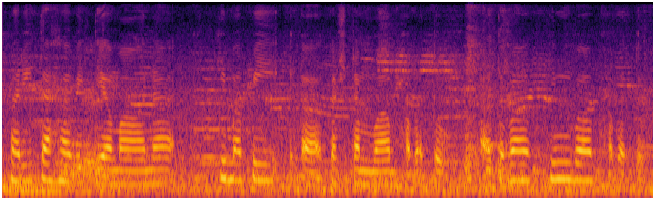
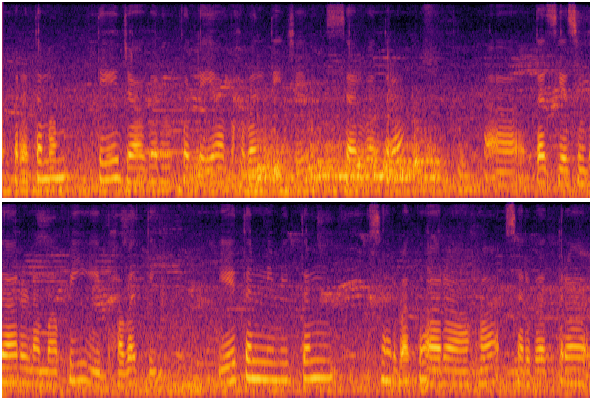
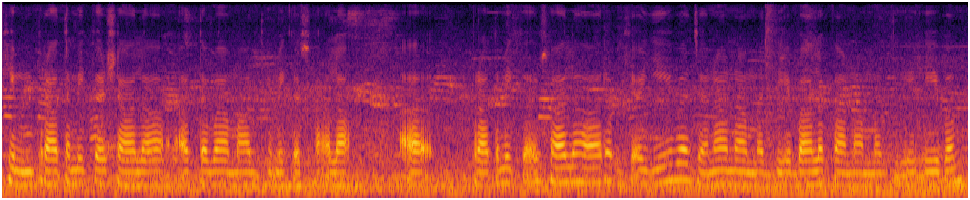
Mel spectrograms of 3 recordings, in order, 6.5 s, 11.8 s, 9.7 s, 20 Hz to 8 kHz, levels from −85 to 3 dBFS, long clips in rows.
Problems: constant background noise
